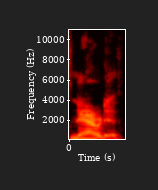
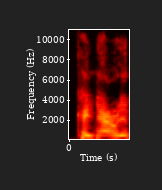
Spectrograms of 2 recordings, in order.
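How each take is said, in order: First: The word begins with a plain N sound. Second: The word begins with a spoken K sound. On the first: "pronounced Narrative" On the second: "K Narrative or Narrative"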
